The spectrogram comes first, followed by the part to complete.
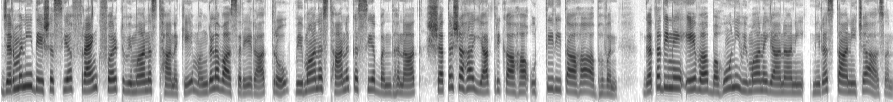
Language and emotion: Sanskrit, neutral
